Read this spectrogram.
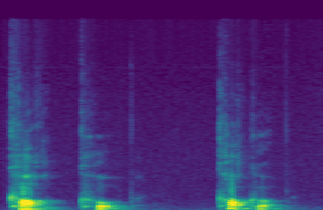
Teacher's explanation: First, let's get the pronunciation right. We moved the k sound from the end of cock to the front of the sound from up.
